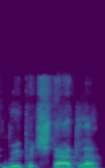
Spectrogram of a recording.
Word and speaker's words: Rupert Stadler: And of course, this is Dieselgate again, and Rupert Stadler.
